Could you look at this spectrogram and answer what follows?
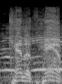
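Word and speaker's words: Hampe: The other player, not nearly as troubling, their left guard offensively is Kenneth Hamp. He has an E on the end of his name. It is silent.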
